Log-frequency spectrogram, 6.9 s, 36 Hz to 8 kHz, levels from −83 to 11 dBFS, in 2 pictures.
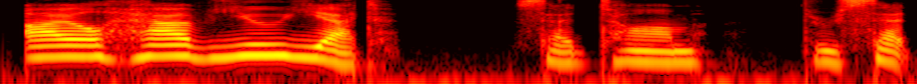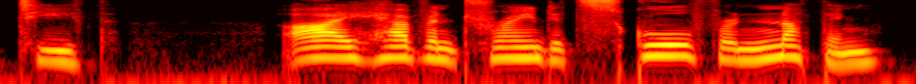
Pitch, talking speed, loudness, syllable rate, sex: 180 Hz, 140 wpm, -20 LUFS, 3.6 syllables/s, female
